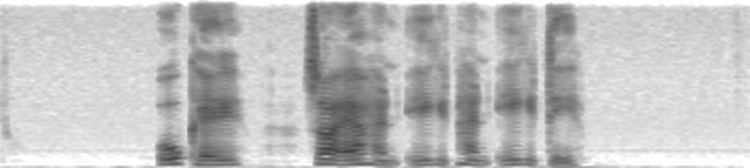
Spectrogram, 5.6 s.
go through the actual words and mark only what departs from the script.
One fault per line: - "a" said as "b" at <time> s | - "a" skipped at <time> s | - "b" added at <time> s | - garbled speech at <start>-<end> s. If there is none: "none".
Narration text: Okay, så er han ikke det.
- "han ikke" added at 3.4 s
